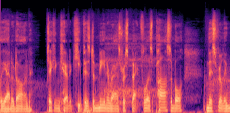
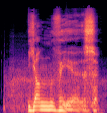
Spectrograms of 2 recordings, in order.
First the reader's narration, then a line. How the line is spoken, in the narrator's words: rumbled lowly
